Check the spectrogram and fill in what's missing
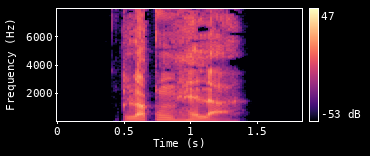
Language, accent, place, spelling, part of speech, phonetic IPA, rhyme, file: German, Germany, Berlin, glockenheller, adjective, [ˈɡlɔkn̩ˈhɛlɐ], -ɛlɐ, De-glockenheller.ogg
- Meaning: inflection of glockenhell: 1. strong/mixed nominative masculine singular 2. strong genitive/dative feminine singular 3. strong genitive plural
